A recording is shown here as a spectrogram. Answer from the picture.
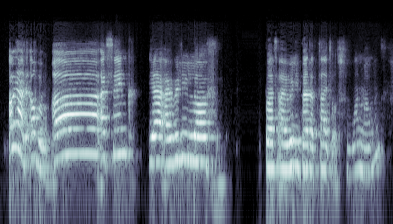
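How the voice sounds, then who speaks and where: A woman speaks in a Dutch accent at a fairly slow pace, her high voice lively in intonation. The room echo is audible. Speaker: metal singer. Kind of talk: interview. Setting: video call.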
